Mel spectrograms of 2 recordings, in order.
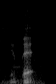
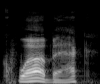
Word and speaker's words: Quebec: There's no W sound. I didn't say there was a W sound. I'm not saying Quebec. I'm saying Quebec.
